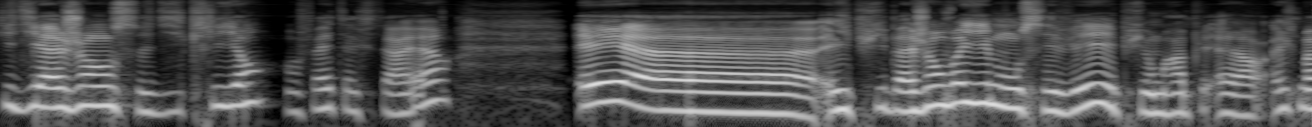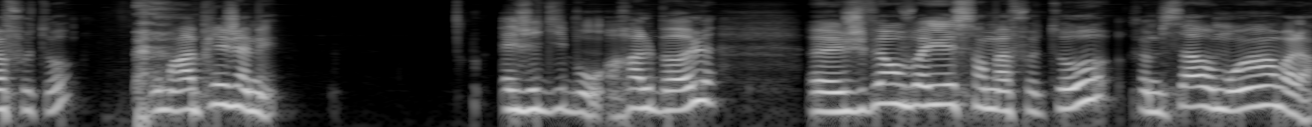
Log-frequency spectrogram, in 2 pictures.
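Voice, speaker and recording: Pausing long and often, a woman talks at a moderate pace and a fairly high pitch with ordinary pitch variation. The recording is very clean, dry and close, with a silent background and no echo. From Normandy, France. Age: 30s. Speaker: comedian. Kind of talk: interview. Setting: radio studio.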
